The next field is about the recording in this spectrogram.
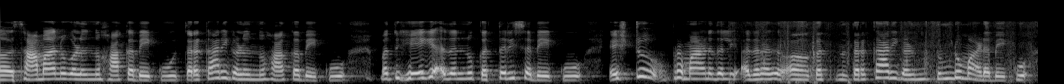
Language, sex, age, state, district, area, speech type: Kannada, female, 60+, Karnataka, Shimoga, rural, spontaneous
